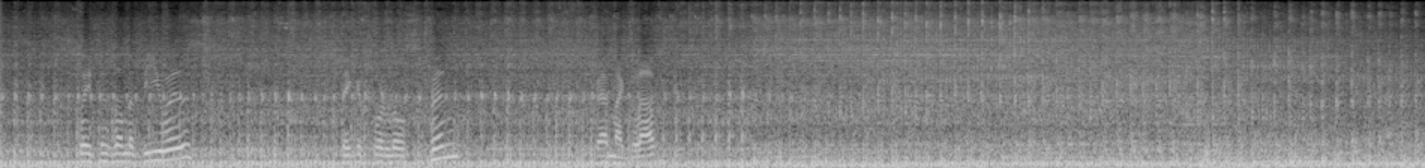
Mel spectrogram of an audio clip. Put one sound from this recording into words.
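A motorcycle engine idles with a steady low rumble close by.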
